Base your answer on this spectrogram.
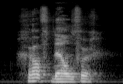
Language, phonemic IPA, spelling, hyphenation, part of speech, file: Dutch, /ˈɣrɑfˌdɛl.vər/, grafdelver, graf‧del‧ver, noun, Nl-grafdelver.ogg
- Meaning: gravedigger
